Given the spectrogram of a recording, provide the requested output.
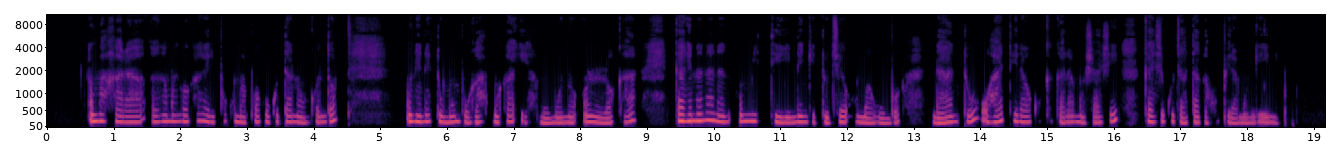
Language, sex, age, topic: Oshiwambo, female, 18-24, agriculture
